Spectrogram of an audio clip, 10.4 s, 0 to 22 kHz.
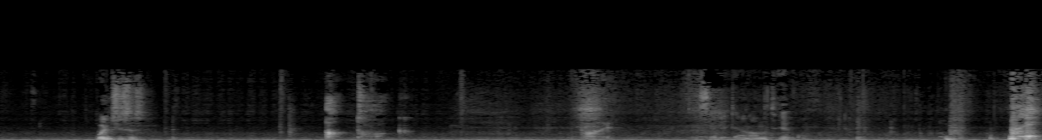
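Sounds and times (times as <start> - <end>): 
speech: 1.0 - 1.6, 7.6 - 8.1
voice acting a woman's wet gurgling cough: 9.5 - 10.4.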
